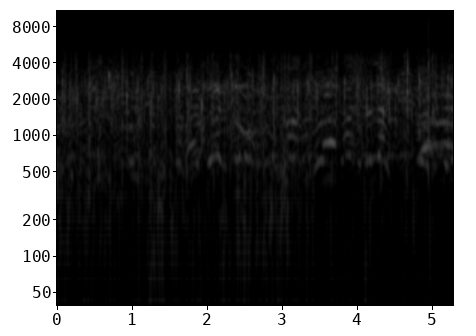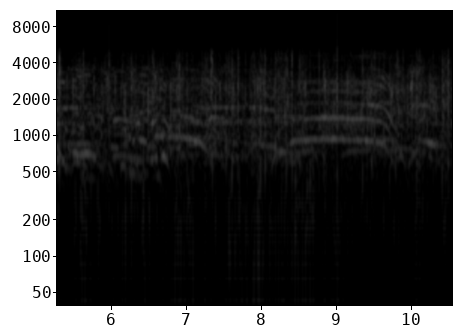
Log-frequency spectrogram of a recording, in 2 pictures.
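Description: Many voices talking and calling out at once, overlapping so that no words stand out, with a few longer drawn-out calls in the second half: a group of football players chattering on the field after a game.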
